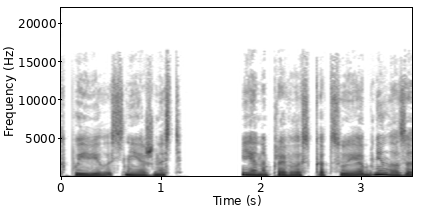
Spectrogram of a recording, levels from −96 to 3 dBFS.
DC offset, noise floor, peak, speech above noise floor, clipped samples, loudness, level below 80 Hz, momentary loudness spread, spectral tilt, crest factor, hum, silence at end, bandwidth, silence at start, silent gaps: under 0.1%; under -90 dBFS; -6 dBFS; over 72 dB; under 0.1%; -20 LUFS; -56 dBFS; 7 LU; -7 dB/octave; 14 dB; none; 0 s; 13 kHz; 0.05 s; 1.28-1.79 s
